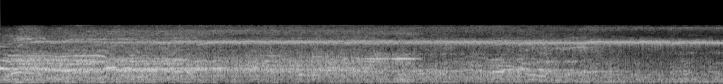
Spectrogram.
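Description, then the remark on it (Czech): Loud, dense crowd noise from a protest by the civic initiative Ne davimo Beograd against a restaurant, with many voices shouting and chanting over one another in a continuous roar that holds steady throughout. “Da čujemo delić atmosfere i deo govora Dobrice Veselinovića, također iz građanske inicijative Ne davimo Beograd.”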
